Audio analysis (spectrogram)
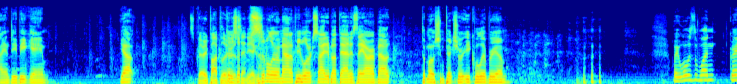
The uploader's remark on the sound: Live from the American Comedy Co. In Sweet Home San Diego.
